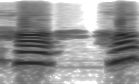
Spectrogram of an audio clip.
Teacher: ह का उच्चारण भी जो है कंठ से ही होता है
